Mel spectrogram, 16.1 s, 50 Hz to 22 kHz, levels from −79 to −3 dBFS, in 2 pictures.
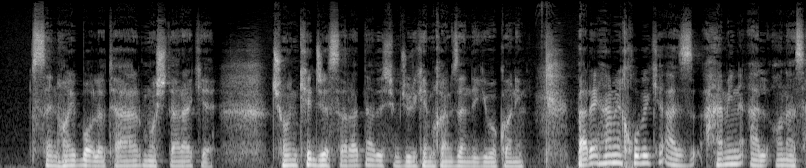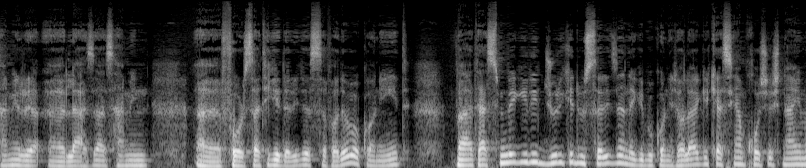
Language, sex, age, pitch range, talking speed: Persian, male, 30-49, 110-145 Hz, 165 wpm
